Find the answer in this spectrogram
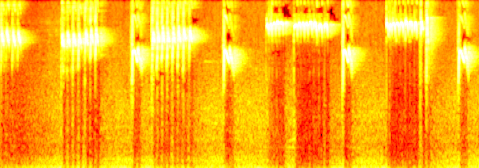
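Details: Chinese bulbul, harsh tight fill song for training contest birds: short rattling trills alternate with sharp falling chips and high buzzy whistles, phrases about half a second long separated by brief pauses.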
